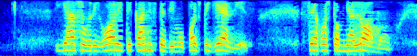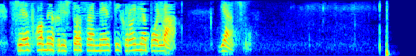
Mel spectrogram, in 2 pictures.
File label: voicemail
